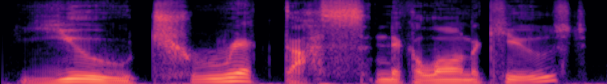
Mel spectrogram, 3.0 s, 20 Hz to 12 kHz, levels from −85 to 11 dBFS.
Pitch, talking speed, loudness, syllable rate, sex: 110 Hz, 100 wpm, -18 LUFS, 3.6 syllables/s, male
